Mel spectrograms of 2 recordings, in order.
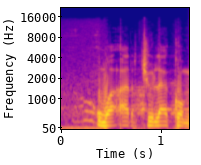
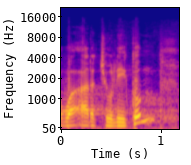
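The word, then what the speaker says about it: وأرجلكم: kaki di basuh Ya Wa arjulakum ya membacanya gitu kalau dibaca WA arjulikum berarti untuk kaki mengikuti hukum kepala di usap tapi di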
